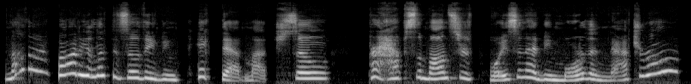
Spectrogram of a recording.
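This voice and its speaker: A woman hosts an online read-along with an expressive, animated delivery. Her voice sits on the high side and moves widely in pitch. She sounds like an author sharing her work with viewers. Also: moderate pace. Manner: giggly, gushing, expressive. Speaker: host, author reading along. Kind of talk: casual livestream chat and novel read-aloud.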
